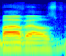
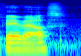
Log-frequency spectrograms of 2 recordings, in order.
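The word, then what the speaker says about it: Barebells: I always just called them barbells, but they do pronounce themselves as beer bells.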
